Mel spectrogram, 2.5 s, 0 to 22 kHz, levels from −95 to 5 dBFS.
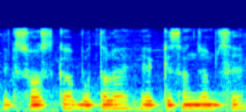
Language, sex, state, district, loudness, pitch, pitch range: Hindi, male, Bihar, Vaishali, -16 LUFS, 135 Hz, 135-140 Hz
